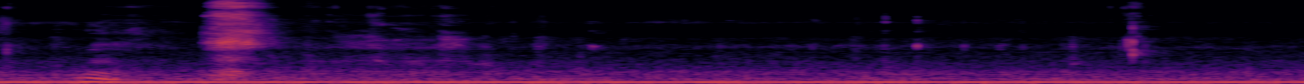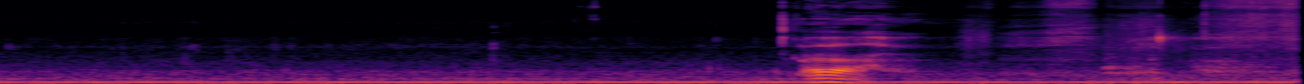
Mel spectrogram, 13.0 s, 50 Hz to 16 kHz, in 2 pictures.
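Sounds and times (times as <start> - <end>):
steady low hum: 0.0 - 13.0
person chewing a cracker: 1.3 - 8.2.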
